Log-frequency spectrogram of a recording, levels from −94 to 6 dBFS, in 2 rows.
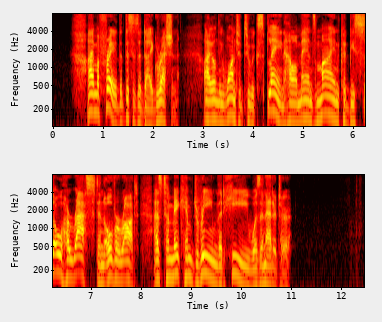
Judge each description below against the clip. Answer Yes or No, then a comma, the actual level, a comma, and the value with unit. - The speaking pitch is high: No, medium, 140 Hz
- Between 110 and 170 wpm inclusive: Yes, average, 160 wpm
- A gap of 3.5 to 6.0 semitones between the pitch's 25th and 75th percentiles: Yes, average, 4.4 semitones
